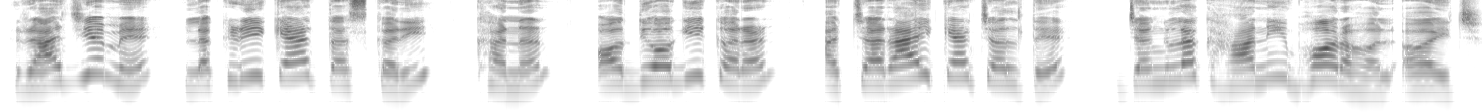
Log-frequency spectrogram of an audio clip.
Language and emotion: Maithili, neutral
